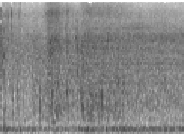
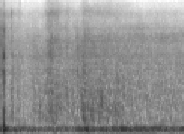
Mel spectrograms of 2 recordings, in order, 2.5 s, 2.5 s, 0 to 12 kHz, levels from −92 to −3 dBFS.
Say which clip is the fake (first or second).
second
